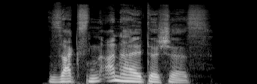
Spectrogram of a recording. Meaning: strong/mixed nominative/accusative neuter singular of sachsen-anhaltisch
- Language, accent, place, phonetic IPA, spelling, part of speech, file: German, Germany, Berlin, [ˌzaksn̩ˈʔanhaltɪʃəs], sachsen-anhaltisches, adjective, De-sachsen-anhaltisches.ogg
